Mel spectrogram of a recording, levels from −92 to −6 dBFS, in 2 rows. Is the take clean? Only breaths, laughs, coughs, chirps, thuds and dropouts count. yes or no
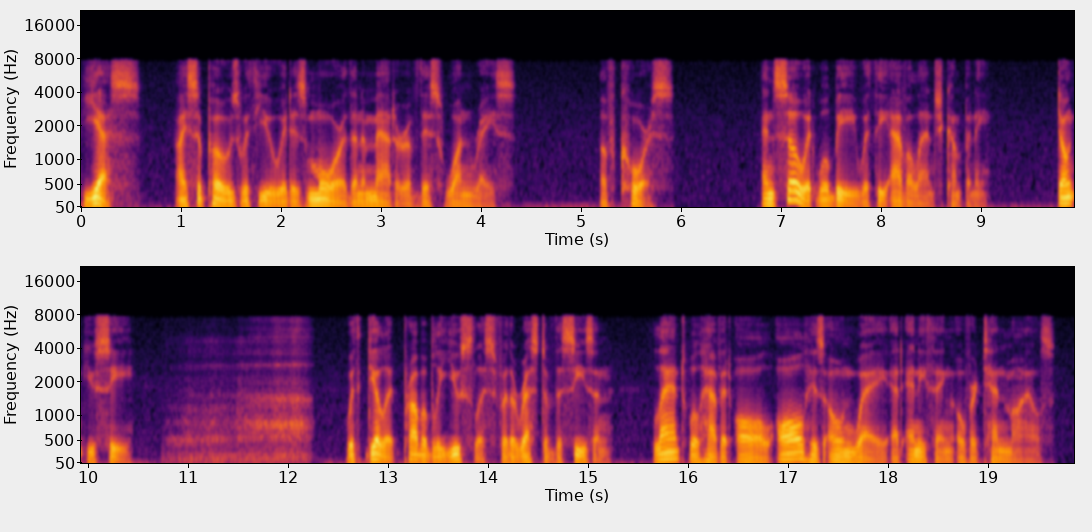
no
